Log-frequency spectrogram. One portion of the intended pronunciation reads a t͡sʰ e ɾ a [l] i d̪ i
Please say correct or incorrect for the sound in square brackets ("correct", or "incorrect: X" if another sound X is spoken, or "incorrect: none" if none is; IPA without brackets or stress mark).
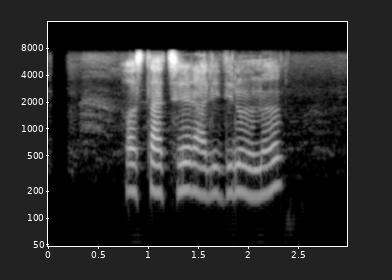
correct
